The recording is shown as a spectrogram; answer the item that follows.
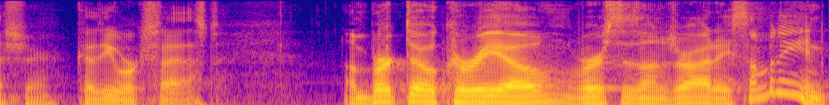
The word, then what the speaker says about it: Humberto: offense in yeah sure cuz he works fast Umberto Carrillo versus Andrade somebody in comments at some point said that I'm pronouncing with an H I've never pronounced Umberto with an H yes it's I mean I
